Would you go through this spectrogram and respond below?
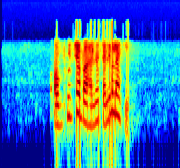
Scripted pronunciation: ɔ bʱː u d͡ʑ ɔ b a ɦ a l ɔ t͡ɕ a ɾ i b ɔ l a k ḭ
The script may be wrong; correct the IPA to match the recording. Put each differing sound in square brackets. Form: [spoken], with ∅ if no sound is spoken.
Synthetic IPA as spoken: ɔ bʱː u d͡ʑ ɔ b a ɦ a l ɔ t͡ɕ a [l] i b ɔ l a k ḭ

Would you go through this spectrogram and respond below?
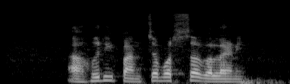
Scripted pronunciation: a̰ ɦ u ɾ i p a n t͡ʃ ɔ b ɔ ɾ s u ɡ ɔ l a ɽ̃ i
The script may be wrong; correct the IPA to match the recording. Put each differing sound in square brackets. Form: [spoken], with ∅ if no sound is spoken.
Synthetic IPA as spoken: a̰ ɦ u ɾ i p a n t͡ʃ ɔ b ɔ ɾ s [ɔ] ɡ ɔ l a ɽ̃ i

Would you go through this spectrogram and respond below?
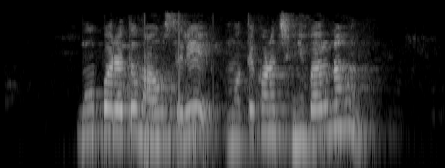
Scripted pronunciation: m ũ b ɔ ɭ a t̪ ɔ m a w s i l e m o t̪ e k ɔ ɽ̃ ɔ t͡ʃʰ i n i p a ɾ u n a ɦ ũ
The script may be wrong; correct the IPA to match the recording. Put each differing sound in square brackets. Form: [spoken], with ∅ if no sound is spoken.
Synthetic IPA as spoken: m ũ [p] ɔ [ɾ] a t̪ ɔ m a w s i [ɾ] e m o t̪ e k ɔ ɽ̃ ɔ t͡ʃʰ i n i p a ɾ u n a ɦ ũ

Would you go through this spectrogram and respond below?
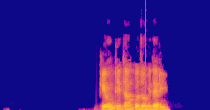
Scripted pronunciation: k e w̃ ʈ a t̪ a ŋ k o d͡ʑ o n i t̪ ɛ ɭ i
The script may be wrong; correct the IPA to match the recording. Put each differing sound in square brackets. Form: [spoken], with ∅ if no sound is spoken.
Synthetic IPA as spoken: k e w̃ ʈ [i] t̪ a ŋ k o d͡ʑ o [m] i [d̪] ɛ [ɾ] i

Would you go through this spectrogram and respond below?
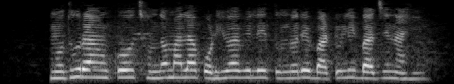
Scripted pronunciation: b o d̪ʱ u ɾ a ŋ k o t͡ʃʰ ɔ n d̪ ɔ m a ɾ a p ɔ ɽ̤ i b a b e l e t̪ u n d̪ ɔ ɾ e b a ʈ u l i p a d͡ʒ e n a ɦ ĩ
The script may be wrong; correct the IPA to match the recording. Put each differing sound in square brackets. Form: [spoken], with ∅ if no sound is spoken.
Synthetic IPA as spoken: [m] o d̪ʱ u ɾ a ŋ k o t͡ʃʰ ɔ n d̪ ɔ m a [l] a p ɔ ɽ̤ i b a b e l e t̪ u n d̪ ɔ ɾ e b a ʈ u l i [b] a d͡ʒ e n a ɦ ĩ

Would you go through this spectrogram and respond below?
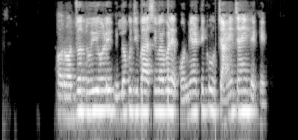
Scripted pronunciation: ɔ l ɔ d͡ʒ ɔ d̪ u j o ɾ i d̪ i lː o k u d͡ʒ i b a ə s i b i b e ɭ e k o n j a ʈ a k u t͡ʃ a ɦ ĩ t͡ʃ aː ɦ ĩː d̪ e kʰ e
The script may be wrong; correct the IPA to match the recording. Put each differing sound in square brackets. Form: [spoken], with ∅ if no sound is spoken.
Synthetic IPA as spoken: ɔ [ɾ] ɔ d͡ʒ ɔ d̪ u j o [ɭ] i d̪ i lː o k u d͡ʒ i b a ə s i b [a] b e ɭ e k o n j a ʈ [i] k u t͡ʃ a ɦ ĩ t͡ʃ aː ɦ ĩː d̪ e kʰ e

